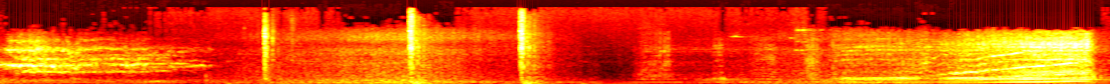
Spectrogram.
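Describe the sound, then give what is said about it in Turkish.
A car is driven fast, with loud, continuous engine noise, a few sharp cracks or skid bursts along the way, and revving that climbs in pitch toward the end. “Çok hızlı sürüyorsunuz. Yavaş gidin biraz.”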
